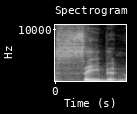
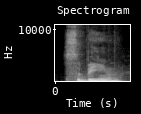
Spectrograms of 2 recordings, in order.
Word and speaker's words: Sabine: I looked up the pronunciation, and there are like 3 different ways that I've seen it. That's the most like that was like the most like commented on. SAY hyphen BINE.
